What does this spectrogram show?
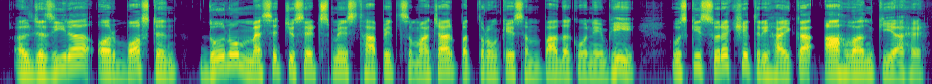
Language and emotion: Hindi, neutral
